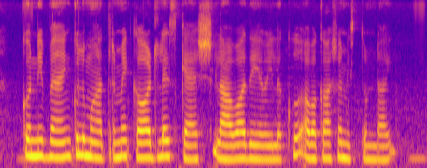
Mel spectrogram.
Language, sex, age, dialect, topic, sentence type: Telugu, female, 18-24, Southern, banking, statement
